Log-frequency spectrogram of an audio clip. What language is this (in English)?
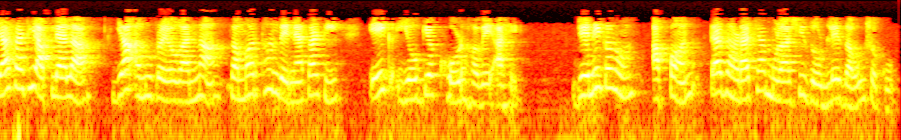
Marathi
